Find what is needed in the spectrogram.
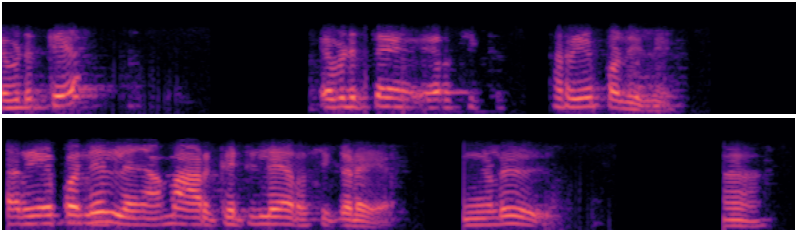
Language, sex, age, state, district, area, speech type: Malayalam, female, 60+, Kerala, Alappuzha, rural, conversation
